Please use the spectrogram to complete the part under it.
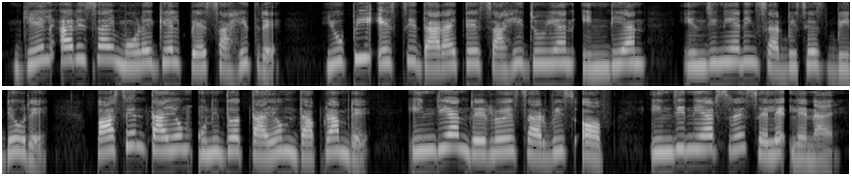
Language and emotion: Santali, neutral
